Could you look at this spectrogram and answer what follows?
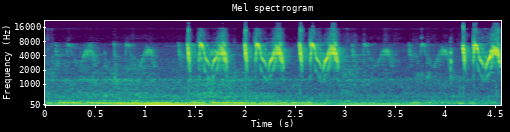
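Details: Prinia known as ciblek gunung in a 'tembakan' roll meant to stir other birds to sing; soft scattered chirps first, then a burst of high zigzag sweeping notes repeated quickly, with a low hum beneath.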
